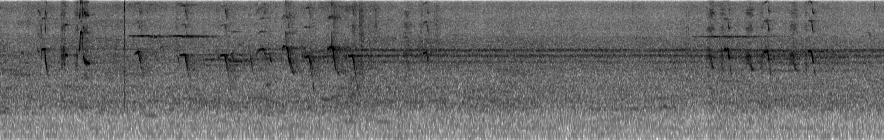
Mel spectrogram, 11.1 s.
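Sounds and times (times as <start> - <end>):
small birds chirping: 8.8 - 10.4.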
